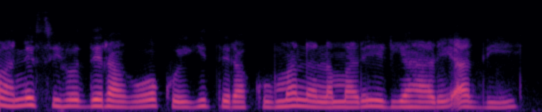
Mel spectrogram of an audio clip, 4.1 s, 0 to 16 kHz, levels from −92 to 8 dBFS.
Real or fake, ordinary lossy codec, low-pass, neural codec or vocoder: real; Opus, 32 kbps; 10.8 kHz; none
